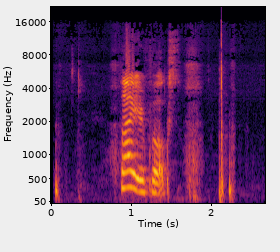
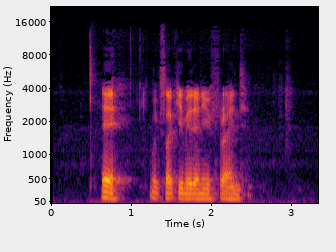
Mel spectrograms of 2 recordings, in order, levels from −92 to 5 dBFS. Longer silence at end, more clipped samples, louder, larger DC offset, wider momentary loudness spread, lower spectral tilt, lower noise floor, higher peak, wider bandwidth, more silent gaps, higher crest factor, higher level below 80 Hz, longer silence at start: second, 0.4 s vs 0.9 s; neither; first, -14 LUFS vs -20 LUFS; neither; first, 22 LU vs 19 LU; second, -3 dB/octave vs -5.5 dB/octave; second, -47 dBFS vs -56 dBFS; about the same, 0 dBFS vs -2 dBFS; first, 16.5 kHz vs 14 kHz; neither; about the same, 18 dB vs 22 dB; first, -50 dBFS vs -56 dBFS; second, 0.05 s vs 0.65 s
